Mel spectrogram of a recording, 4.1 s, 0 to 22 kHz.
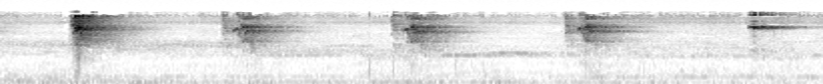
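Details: Long-tailed shrike singing in a village setting, said to want to mate: five loud, harsh high-pitched bursts spaced roughly every 0.8 seconds, each a buzzy scratchy note, the last ending in a thin whistled tone, over a quiet low background.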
